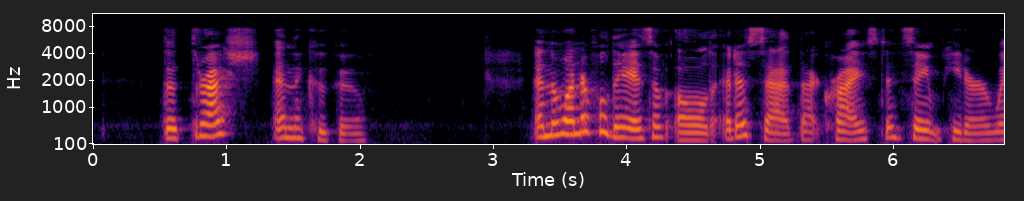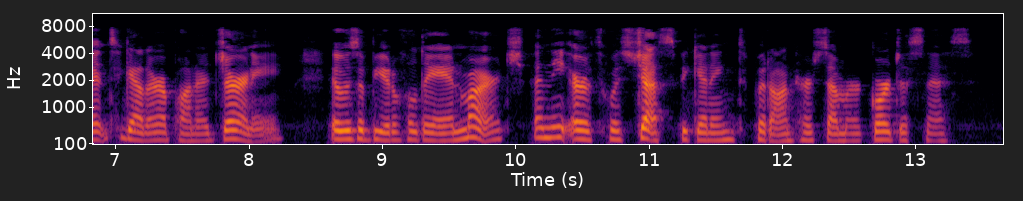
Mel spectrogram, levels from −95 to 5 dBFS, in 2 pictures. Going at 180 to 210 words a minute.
Yes: average, 190 wpm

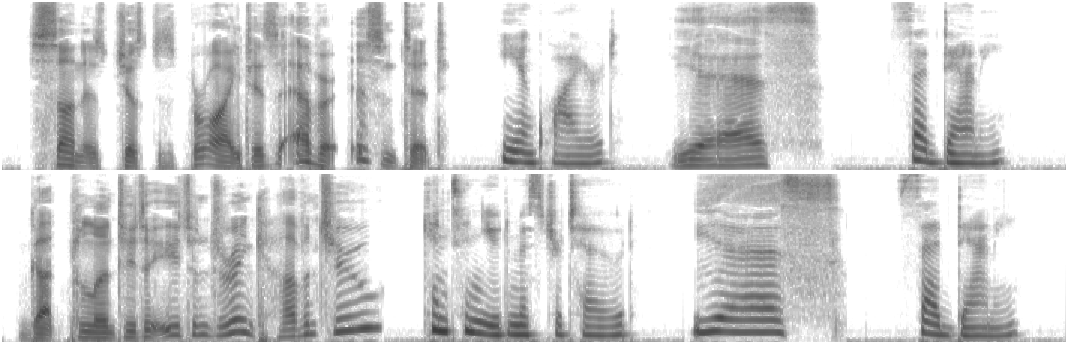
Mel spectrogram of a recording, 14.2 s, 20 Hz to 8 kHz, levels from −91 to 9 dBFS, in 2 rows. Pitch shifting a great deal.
Yes: wide, 7.1 semitones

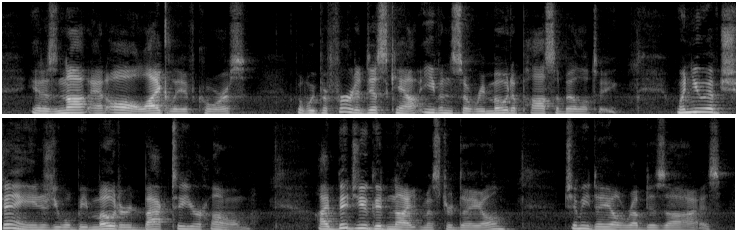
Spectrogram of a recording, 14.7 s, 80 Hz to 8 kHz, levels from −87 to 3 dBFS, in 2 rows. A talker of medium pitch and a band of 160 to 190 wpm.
Yes: medium, 165 Hz; average, 170 wpm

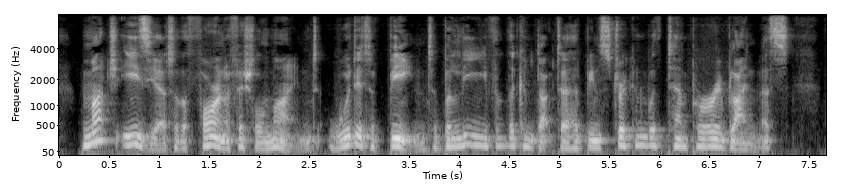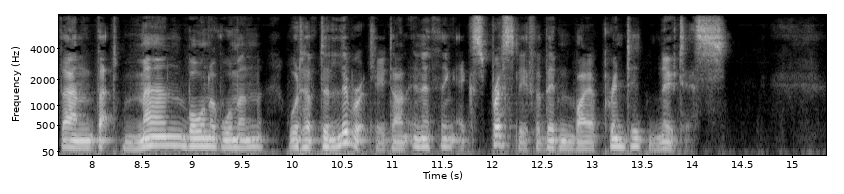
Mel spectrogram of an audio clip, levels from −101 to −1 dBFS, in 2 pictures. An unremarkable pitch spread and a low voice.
Yes: average, 3.9 semitones; low, 120 Hz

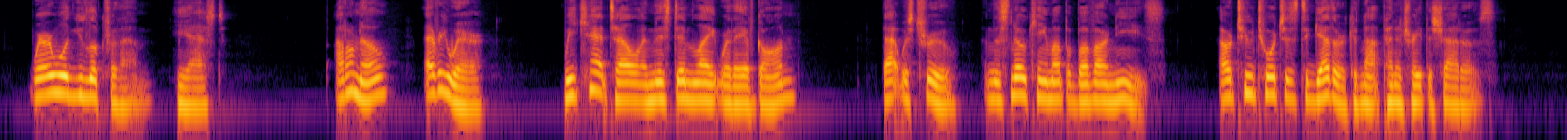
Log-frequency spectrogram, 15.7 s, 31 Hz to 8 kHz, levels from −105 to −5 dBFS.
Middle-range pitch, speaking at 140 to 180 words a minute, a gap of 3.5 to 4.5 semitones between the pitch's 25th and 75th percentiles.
Yes: medium, 150 Hz; average, 165 wpm; average, 4.2 semitones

